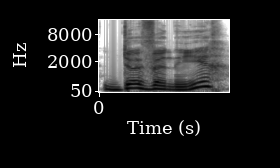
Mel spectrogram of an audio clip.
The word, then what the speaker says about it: devenir: We skip that E.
